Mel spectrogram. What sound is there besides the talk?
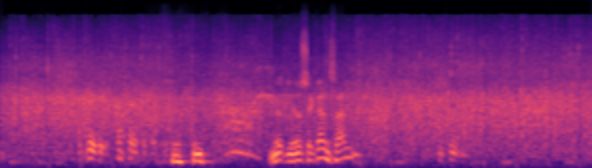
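fans applauding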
